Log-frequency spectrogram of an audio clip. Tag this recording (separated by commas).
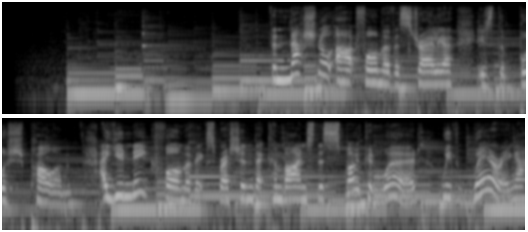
Acoustic guitar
